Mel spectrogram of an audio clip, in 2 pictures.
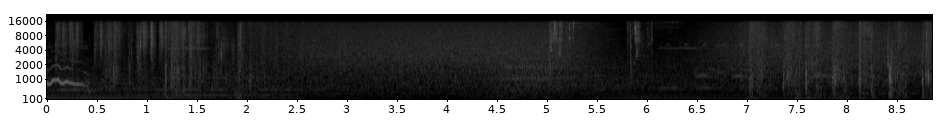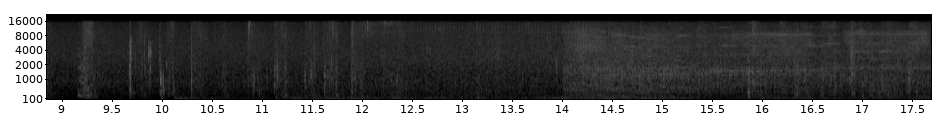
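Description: Footsteps crunch on snow and gravel.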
